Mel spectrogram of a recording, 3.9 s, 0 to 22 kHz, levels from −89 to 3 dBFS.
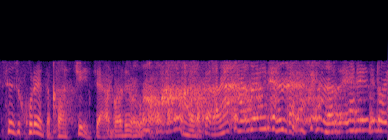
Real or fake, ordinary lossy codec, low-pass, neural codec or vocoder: fake; none; 3.6 kHz; codec, 16 kHz, 4.8 kbps, FACodec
